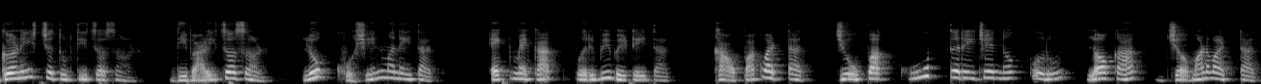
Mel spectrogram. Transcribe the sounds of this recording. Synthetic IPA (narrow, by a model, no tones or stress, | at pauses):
ɡəɽ̃ist͡ɕət̪uɾt̪it͡sɔsəɳ | d̪iʋa̰ɭit͡sɔsəɳ | lokʰːo̰ɕenmənajt̪at̪̚ | ɛkmɛkak̚pəɾbiːbʱeʈəjt̪at̪̚ | kʰawpakʋaɽt̪at̪̚ | d͡ʑewpakʰːuːb̚t̪əɾẽt͡ɕẽnəkːəɾuːn | lɔkak̚d͡ʑəʋəɳʋaɽ̚t̪at̪̚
